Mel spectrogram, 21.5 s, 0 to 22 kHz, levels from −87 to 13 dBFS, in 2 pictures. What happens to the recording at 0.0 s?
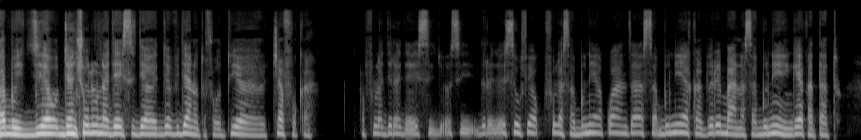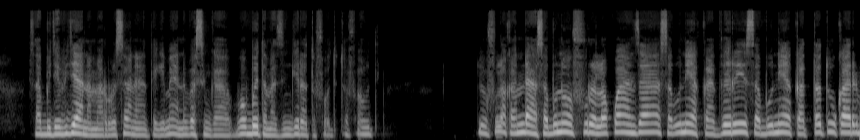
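Right at the top, from 0.01 to 0.06 s, there's microphone overload: the peaks run about 3 dB past the converter's limit and a fair share of them get flattened, giving a brief harsh, crackly edge, most likely from the mic input being set too hot for the converter.

Then at about 0.05 s the microphone volume steps down by about 3 dB. The voice and background drop together in one abrupt step, likely the call software reacting to that clipped peak by cutting the device's input gain.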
